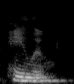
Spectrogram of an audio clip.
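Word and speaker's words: HALEU: H, how do you say h e l eu? Halu. Halu, what is in your line of work? What is Halu?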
